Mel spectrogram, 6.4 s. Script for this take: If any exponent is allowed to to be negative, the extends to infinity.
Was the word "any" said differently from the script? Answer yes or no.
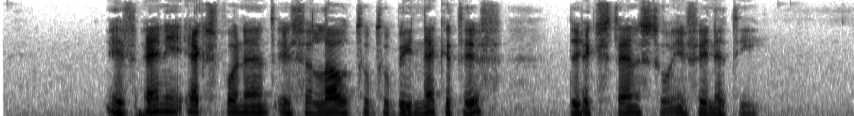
no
